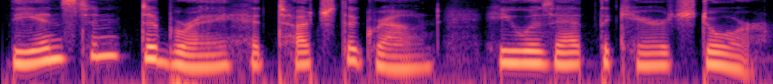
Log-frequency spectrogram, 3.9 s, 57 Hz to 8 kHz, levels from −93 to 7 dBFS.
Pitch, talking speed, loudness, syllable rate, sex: 190 Hz, 200 wpm, -19 LUFS, 4.9 syllables/s, female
